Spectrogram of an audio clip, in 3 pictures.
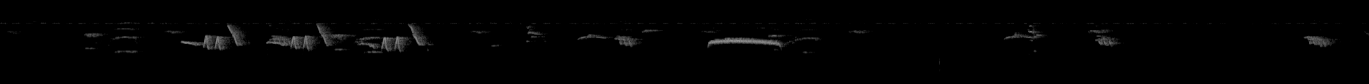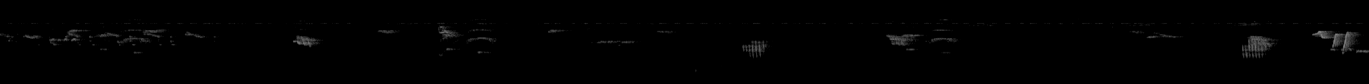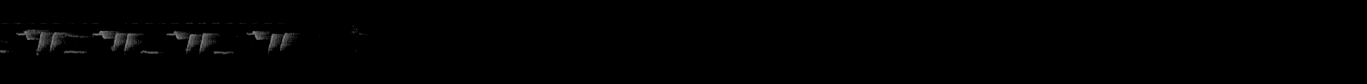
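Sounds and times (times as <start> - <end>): birds chirping and calling: 0.9 - 4.4, 7.1 - 8.2, 21.1 - 21.4, 26.1 - 30.4.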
